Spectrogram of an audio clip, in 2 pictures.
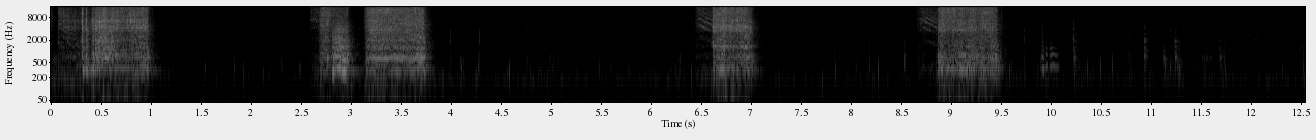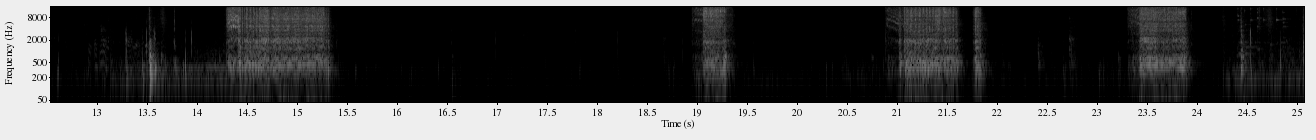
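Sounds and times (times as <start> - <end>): power drill drilling wood: 20.9 - 21.8.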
